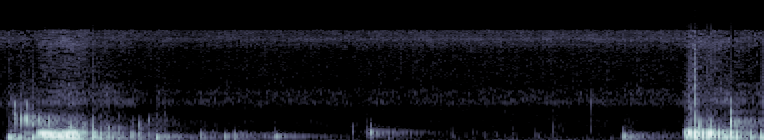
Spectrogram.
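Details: Stomach growl (borborygmi): loud, prolonged low rumbles and gurgles, a fading growl, then a fresh burst of rumbling.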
